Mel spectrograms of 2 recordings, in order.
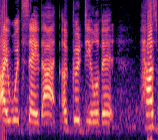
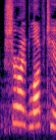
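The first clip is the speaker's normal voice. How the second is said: higher-pitched, willing reply; enthusiastic acceptance; 7 semitones higher than usual. Acted. Friend accepting an invite to hang out, enthusiastic. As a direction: accept with a lifted, upbeat voice. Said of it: "with an explanation point".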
